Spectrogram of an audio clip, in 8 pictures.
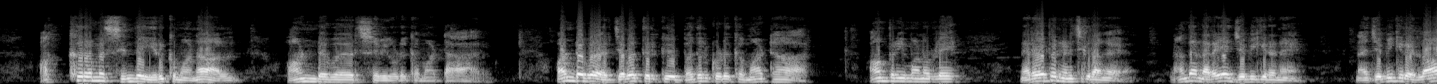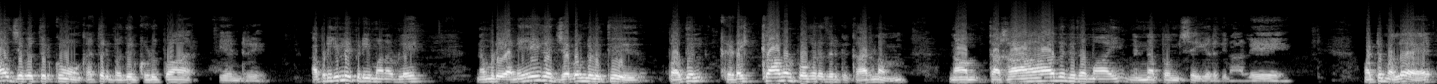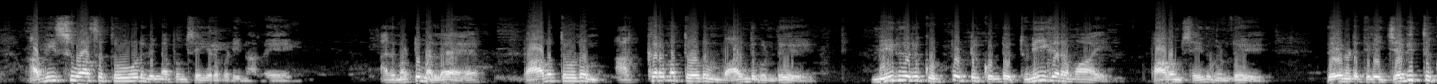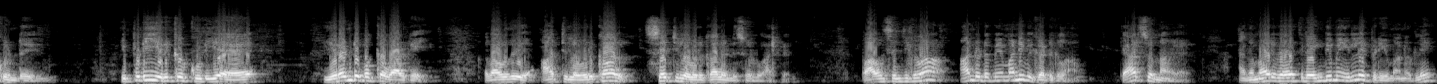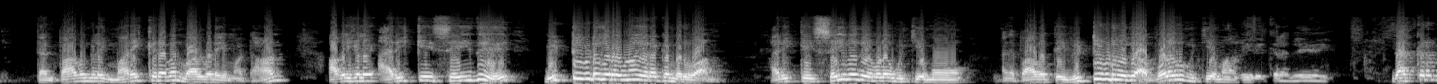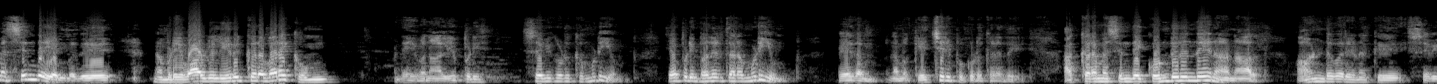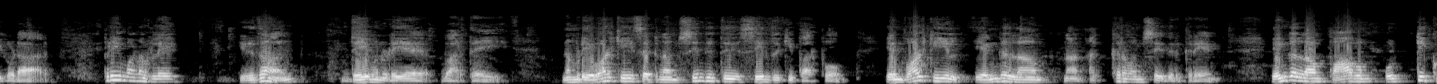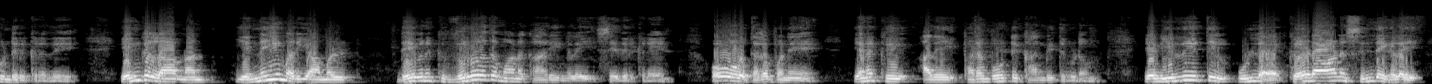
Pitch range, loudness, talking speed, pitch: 110-160 Hz, -9 LUFS, 85 wpm, 130 Hz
